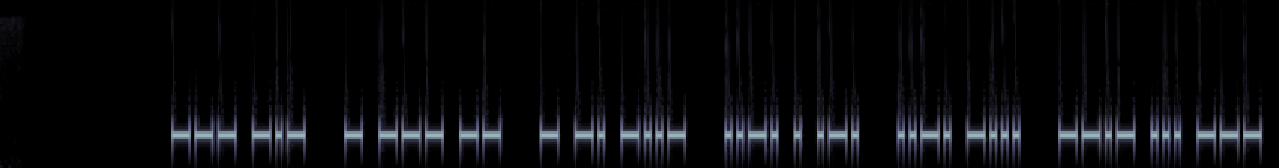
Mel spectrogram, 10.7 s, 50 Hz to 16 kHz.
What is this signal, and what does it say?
Morse code, heard as a keyed tone, about 25 wpm, 700 Hz. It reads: OK TOM TNX FER FB QSO
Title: Practice QSO - Exchange 4 - Ending - 25wpm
